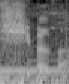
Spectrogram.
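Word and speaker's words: Xibalba: Ceux qui prouvaient leur innocence pouvaient partir, mais les coupables étaient exécutés et envoyés à Shibalba. Shibalba. Ça dit Shibalba. On prononce pas le X. Incroyable. Le X, on prononce Sh.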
